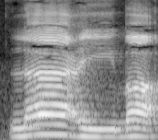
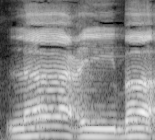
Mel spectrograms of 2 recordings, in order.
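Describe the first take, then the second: The two takes are said the same way.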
